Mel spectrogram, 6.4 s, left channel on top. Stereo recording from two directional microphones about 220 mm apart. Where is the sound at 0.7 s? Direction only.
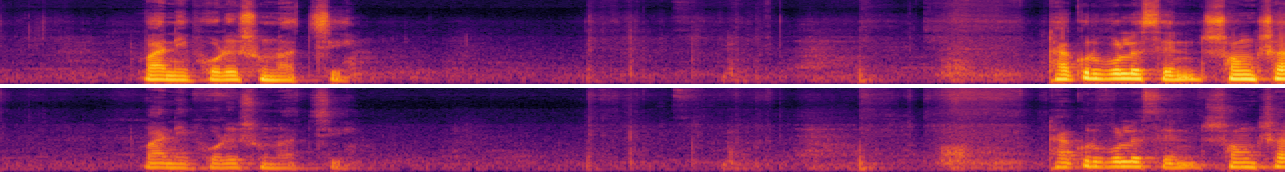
50° left (ahead or behind).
